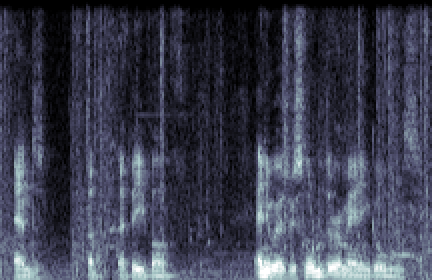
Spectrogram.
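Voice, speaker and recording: A man's very deep, low voice at a very fast pace. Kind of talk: gameplay voiceover narration. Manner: stuttering.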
